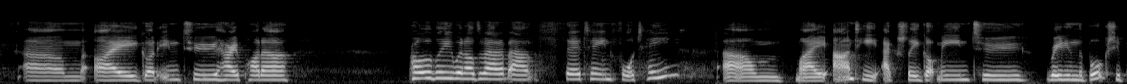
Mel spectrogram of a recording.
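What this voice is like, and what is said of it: Australian accent. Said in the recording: “I'm obviously from the accent, from Australia.”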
